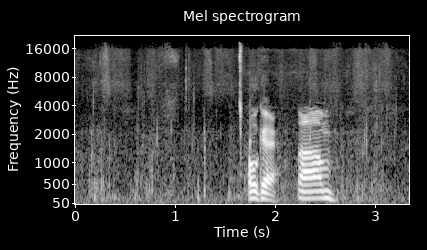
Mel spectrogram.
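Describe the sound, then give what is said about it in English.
Soft, steady rustling and light thumps of a backpack worn on a person's back, jostling with walking steps, quiet, while a voice briefly speaks a couple of words. “That's because I'm, I'm wearing a backpack.”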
